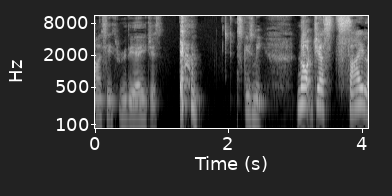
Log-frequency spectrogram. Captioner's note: coughs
